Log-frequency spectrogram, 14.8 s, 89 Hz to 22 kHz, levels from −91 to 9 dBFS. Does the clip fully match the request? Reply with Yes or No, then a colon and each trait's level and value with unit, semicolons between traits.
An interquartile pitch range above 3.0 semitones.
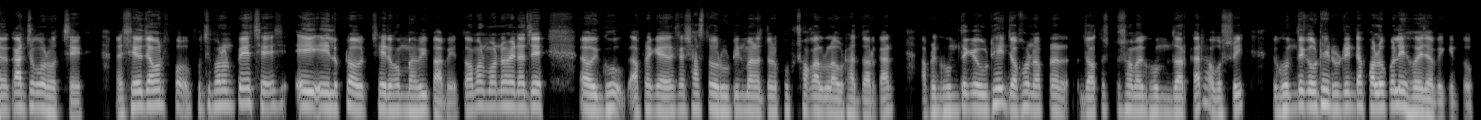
Yes: average, 3.4 semitones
